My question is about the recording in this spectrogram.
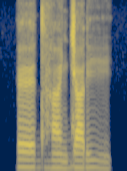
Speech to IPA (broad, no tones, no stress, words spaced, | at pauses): ɛdʱãɟa ɾi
